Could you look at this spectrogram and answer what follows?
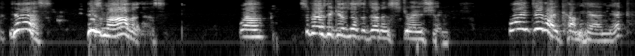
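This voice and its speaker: A gloating crime boss from a 1940s radio thriller. The voice swoops widely and takes its time over every pompous phrase. It is husky, suave and falsely courteous. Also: male voice, sits high, wildly swooping pitch, drawn-out words, pauses often, pushed and bright, exaggerated voice, rough recording. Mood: mocking, menacing. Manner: pompous, drawling, mock-courteous. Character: suave, theatrical, gloating male escaped-convict villain and gang boss. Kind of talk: 1940s radio drama acting.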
